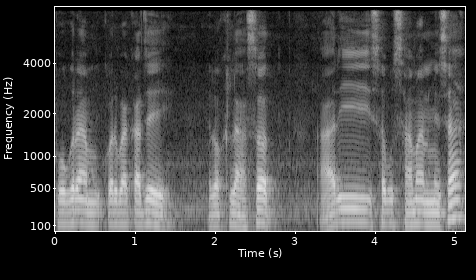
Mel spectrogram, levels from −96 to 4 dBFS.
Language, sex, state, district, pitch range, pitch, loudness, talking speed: Odia, male, Odisha, Malkangiri, 110-125 Hz, 115 Hz, -17 LUFS, 115 wpm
